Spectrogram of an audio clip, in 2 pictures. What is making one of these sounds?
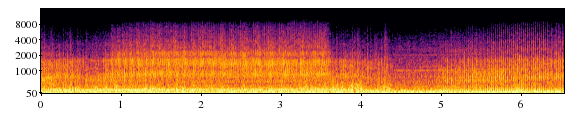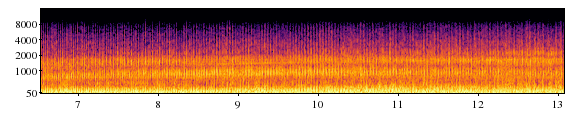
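Wind roars past the microphone.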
